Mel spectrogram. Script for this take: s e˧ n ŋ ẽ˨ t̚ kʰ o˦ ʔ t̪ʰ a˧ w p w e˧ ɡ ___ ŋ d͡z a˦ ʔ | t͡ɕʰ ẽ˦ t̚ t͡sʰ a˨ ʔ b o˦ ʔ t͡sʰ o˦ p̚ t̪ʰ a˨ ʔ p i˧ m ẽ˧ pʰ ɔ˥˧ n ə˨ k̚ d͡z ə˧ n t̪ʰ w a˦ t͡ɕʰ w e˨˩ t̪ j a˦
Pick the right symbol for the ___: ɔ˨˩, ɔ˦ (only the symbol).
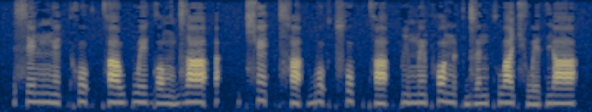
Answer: ɔ˨˩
